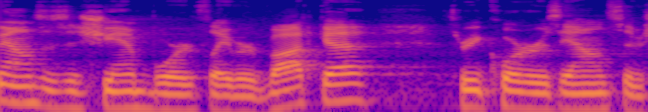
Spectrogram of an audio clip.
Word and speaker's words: Chambord: I don't know how to pronounce it. Yes, it's Chambord.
